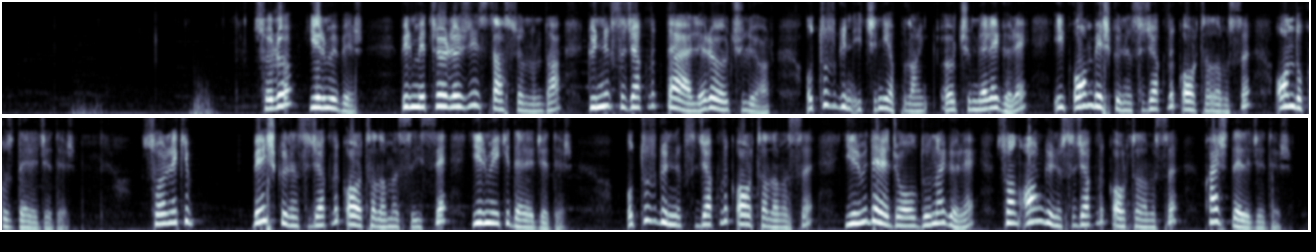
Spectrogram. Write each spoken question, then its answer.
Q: 30 günlük sıcaklık ortalaması 20 derece olduğuna göre son 10 günün sıcaklık ortalaması kaç derecedir?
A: Yanıt Bursa 20,5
